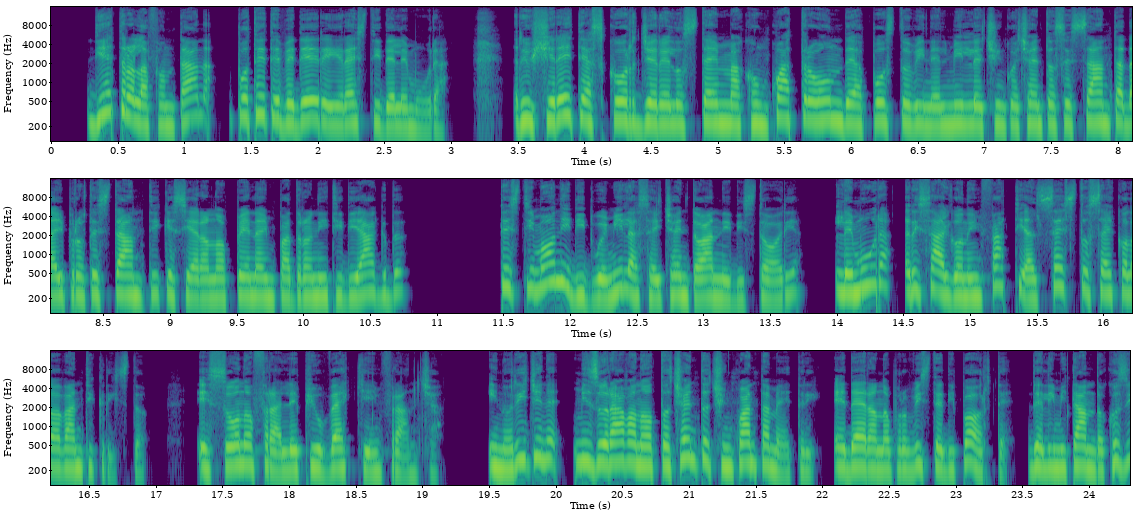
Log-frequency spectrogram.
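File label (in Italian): Italian audioguida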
